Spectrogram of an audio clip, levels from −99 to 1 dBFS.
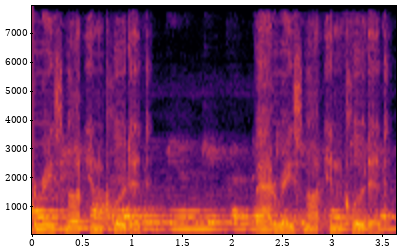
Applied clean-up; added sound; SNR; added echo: none; Breathing; 1 dB; reverberation time 0.9 s.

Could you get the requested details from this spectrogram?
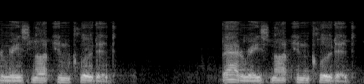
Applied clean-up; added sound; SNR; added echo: neural separator model SepFormer DNS4.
